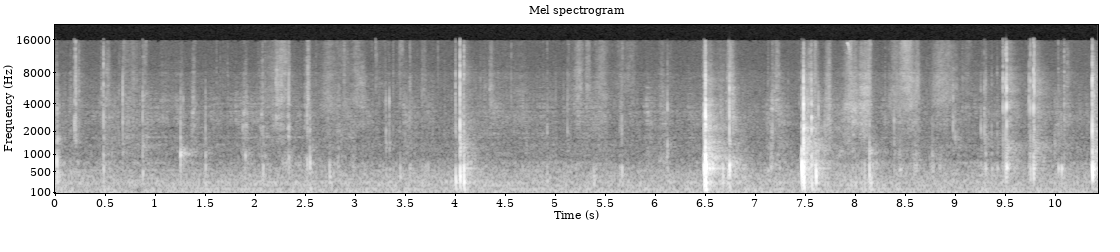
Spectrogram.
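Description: Hands handling a small cardboard AirPods box at a desk: light taps and rustles, with a few sharp knocks as it is set down or bumped, the loudest two a second apart about two-thirds of the way through.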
